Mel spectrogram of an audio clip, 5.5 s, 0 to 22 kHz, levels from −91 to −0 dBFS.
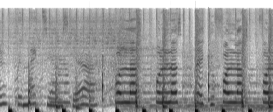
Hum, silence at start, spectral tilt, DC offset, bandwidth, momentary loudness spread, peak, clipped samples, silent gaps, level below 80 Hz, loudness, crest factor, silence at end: none; 0 s; -5 dB/octave; under 0.1%; 16.5 kHz; 8 LU; 0 dBFS; under 0.1%; none; -14 dBFS; -17 LUFS; 14 dB; 0 s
